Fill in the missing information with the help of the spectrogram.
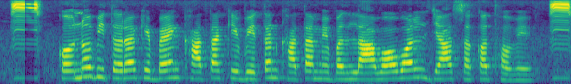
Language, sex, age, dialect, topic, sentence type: Bhojpuri, female, 18-24, Northern, banking, statement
